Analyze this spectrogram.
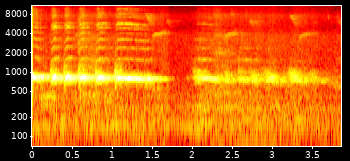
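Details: Zebra dove song, used to prompt other birds to sing: a loud cooing phrase of about six quick, stuttering pulses on one mid-pitched tone, followed by a softer, drawn-out coo after a short pause.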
